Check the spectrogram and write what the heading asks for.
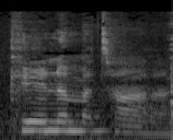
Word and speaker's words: Hakuna Matata: Hakuna Matata.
